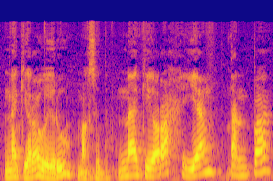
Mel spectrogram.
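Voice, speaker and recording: A man's voice: high-pitched, big pitch swings, a little slow, darkish tone, husky. A male teacher giving a casual, repetitive grammar lesson, often breaking off mid-word and restarting. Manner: casual classroom talk with tags like "ayo" and "gitu". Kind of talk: informal recorded grammar lesson.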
